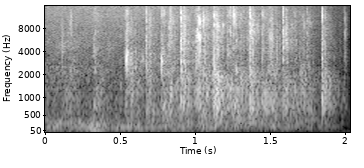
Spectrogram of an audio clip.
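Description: Faint scattered applause from a small audience: a light, irregular patter of claps that starts about half a second in.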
